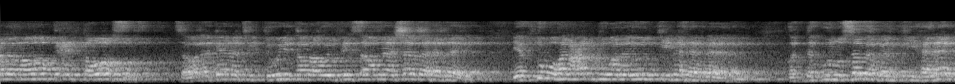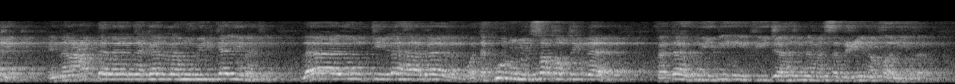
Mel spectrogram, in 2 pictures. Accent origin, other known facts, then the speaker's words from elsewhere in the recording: Egypt; اللهم احفظ بلدنا مصر وسائر بلاد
